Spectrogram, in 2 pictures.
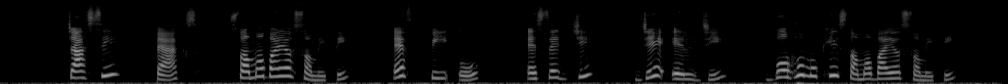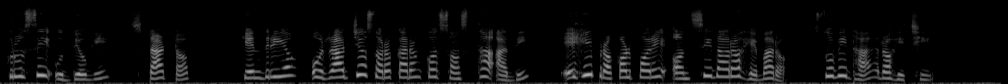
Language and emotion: Odia, neutral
